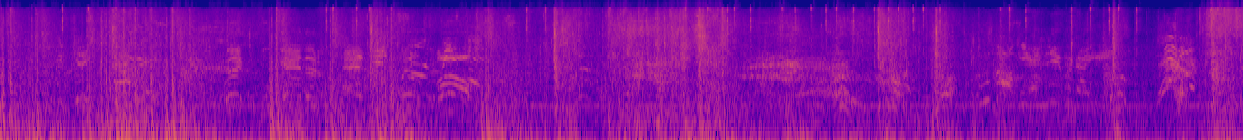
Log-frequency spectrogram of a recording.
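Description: Grenade blasts and combat noise in the Ogryn update of a co-op action video game, a pair of explosions thudding within a dense, continuous din of gunfire and effects, with a voice talking over the mix.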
